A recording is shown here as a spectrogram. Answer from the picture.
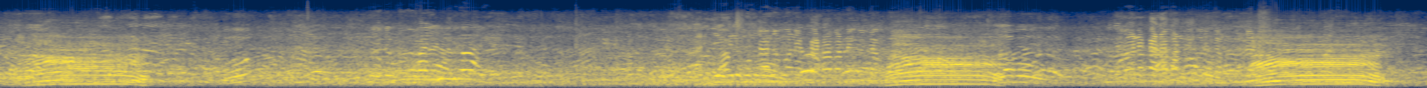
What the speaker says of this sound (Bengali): এক জোড়া মাংসের গাভী দেখছি আমরা।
